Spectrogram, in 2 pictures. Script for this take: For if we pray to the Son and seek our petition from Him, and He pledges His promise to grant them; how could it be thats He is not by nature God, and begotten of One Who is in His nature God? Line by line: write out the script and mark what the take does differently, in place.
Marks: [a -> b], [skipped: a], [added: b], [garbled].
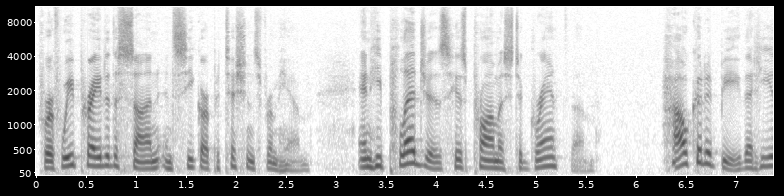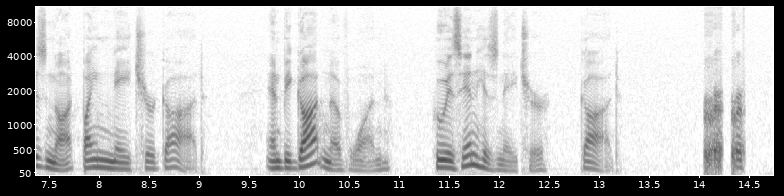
For if we pray to the Son and seek our [petition -> petitions] from Him, and He pledges His promise to grant them; how could it be [thats -> that] He is not by nature God, and begotten of One Who is in His nature God?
